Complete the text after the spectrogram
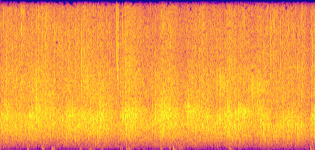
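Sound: audience clapping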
